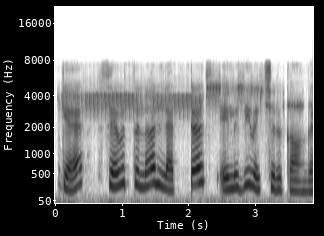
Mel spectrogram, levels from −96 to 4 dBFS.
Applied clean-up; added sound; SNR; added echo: neural diffusion model UNIVERSE++.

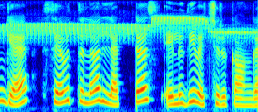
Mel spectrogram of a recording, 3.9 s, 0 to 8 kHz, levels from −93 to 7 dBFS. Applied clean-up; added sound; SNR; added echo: neural mask model RNNoise.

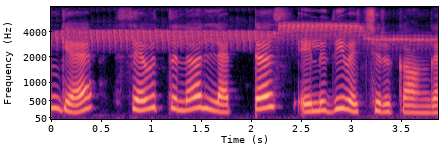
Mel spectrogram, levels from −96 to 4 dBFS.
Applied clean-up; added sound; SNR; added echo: none; Bird vocalization, bird call, bird song; 16 dB; none.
